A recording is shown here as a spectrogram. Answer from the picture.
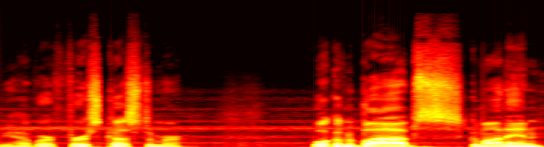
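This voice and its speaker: Very wide pitch swings mark this man's speech. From US East Coast. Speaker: underwater photographer and video host. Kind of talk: casual commentary over underwater footage. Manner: animated.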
